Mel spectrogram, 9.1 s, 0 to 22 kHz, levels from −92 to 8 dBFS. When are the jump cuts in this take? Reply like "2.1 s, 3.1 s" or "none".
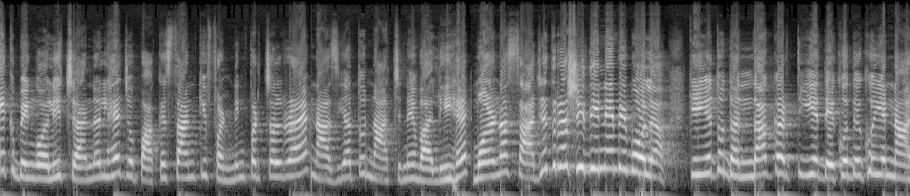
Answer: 3.1 s, 4.7 s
